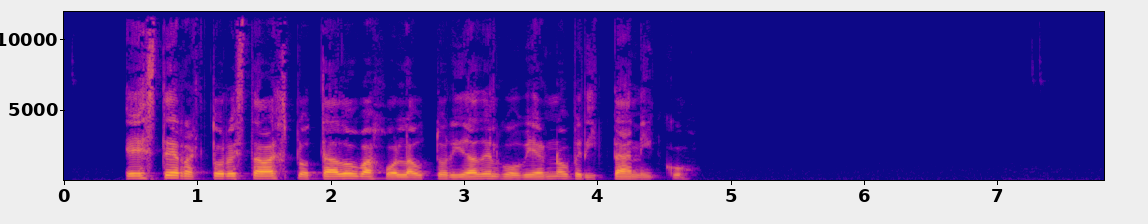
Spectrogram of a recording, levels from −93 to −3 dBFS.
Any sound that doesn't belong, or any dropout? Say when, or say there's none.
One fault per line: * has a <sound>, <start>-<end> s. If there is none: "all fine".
all fine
